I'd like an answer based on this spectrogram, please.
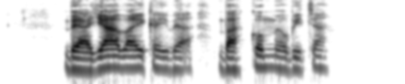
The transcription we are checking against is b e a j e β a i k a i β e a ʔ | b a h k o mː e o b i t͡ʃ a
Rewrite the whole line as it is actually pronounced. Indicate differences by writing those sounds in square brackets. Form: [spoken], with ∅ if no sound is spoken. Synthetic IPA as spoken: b e a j [a] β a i k a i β e a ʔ | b a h k o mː e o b i t͡ʃ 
